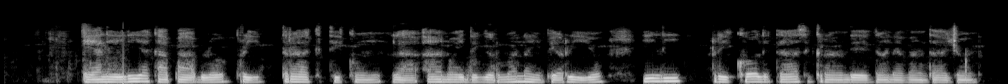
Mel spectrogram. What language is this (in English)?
Esperanto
